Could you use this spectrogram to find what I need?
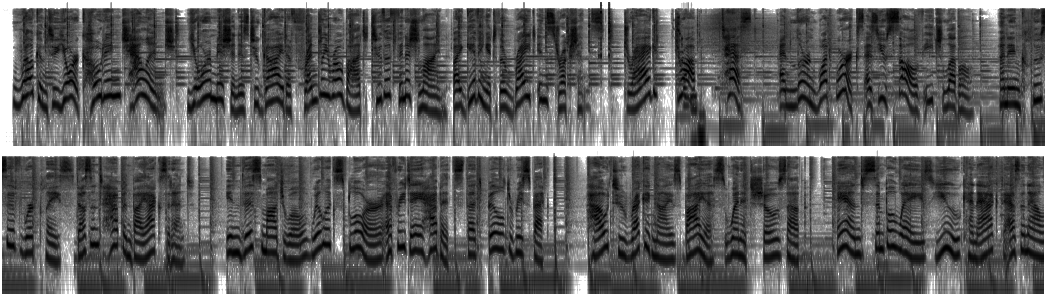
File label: NARRATION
